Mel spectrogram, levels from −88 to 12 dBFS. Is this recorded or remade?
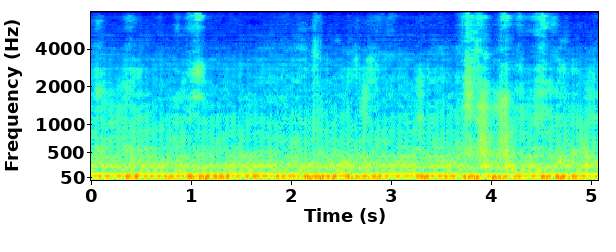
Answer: remade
